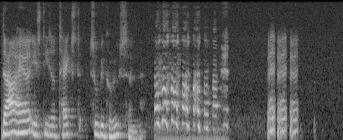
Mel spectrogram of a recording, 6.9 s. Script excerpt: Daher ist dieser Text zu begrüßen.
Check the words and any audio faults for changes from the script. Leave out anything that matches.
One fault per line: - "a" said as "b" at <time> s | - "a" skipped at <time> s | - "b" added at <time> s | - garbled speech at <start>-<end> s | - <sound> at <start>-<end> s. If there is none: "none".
- laugh at 3.1-4.6 s
- laugh at 5.3-6.0 s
